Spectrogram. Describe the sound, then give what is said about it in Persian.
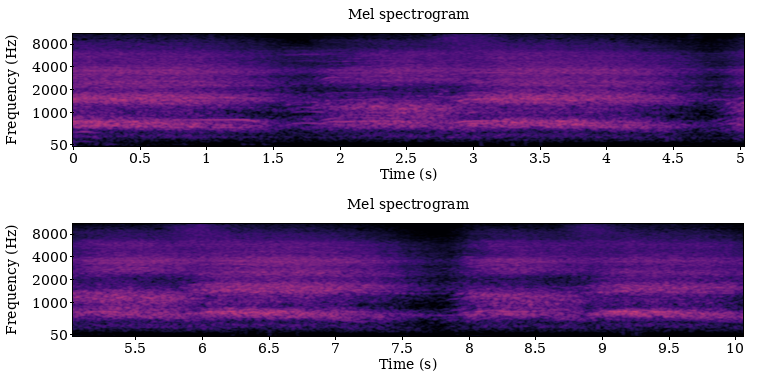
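A mourning crowd with raised hands shouts a religious invocation in unison, loud voices rising in a series of long, sustained calls separated by brief dips. “به نیت همه اونها دست ها رو بیاریم بالا، بلند بگین یا حسین.”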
